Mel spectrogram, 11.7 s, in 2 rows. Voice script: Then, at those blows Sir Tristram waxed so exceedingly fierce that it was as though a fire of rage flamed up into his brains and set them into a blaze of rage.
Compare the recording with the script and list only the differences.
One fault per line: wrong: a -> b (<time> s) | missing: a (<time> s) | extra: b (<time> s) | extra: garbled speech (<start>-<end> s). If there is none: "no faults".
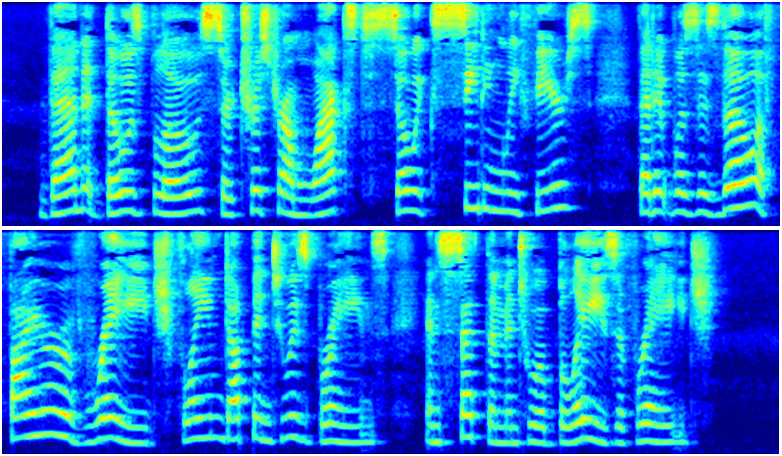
no faults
